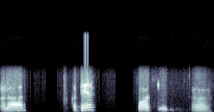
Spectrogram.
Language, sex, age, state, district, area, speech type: Maithili, male, 60+, Bihar, Araria, rural, conversation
